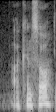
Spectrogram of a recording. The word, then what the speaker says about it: Arkansas: In einer Zeitschrift, im Journal of the Arkansas, wie spricht man Arkansas aus? Arkansas? – Ja, so.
